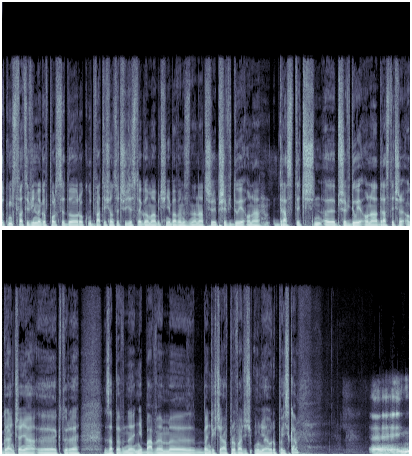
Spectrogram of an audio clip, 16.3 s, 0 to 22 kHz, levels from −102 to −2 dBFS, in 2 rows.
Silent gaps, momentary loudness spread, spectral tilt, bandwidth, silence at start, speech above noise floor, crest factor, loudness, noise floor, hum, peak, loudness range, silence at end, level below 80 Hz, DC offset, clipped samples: none; 4 LU; -5.5 dB/octave; 17 kHz; 0 s; 34 dB; 18 dB; -20 LUFS; -53 dBFS; none; -2 dBFS; 2 LU; 0 s; -42 dBFS; under 0.1%; under 0.1%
